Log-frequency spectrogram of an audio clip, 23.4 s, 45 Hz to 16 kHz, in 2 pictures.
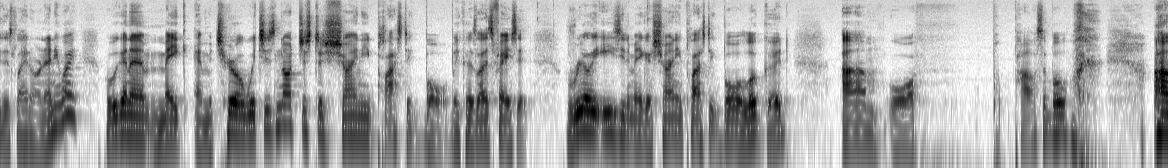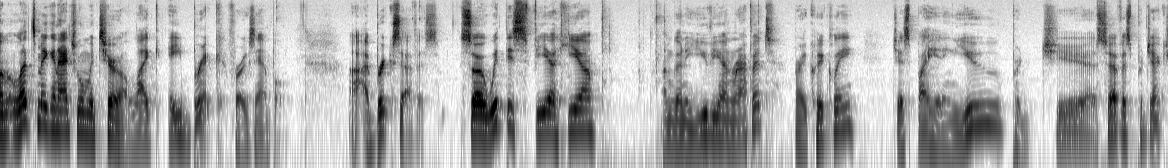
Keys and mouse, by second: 0.5-5.3 middle drag, 7.2-7.7 middle drag, 9.6-15.7 middle drag, 17.2 KP_1, 17.7 KP_5, 18.2 Tab, 19.1 u.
